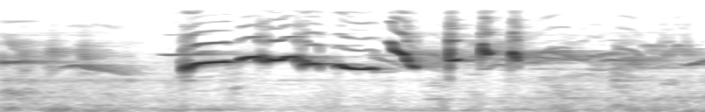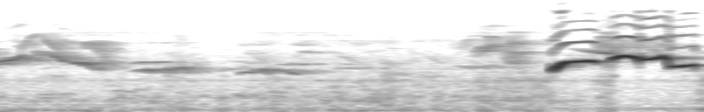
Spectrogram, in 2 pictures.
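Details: Oriental magpie-robin lure song meant to get difficult young birds singing: a bright phrase of falling whistled slurs and quick high chips, quieter subsong after, and a fresh loud whistle near the end.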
